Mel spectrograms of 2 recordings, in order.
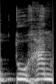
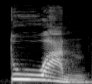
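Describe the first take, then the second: First: তুহান with a clear h, tu-han, the form to avoid; wrong pronunciation. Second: তুয়ান said tu-an with no h between the vowels; correct pronunciation. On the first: Teacher warns students off the wrong word, pointed. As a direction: say তুহান with an audible h to mark the mistake. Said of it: "আমি কিন্তু তুহান বলি নাই". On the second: Teacher gives students the right word, firm and clear. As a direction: give তুয়ান as the right form, two smooth vowels tu-an. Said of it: "কি বলে ডাকবেন". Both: Shown as a demonstration.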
